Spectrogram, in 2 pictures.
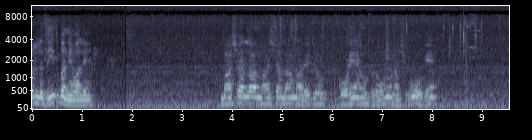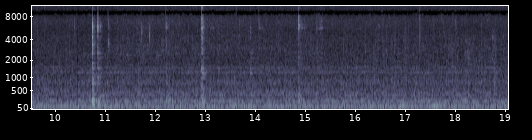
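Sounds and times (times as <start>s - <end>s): fritters sizzling in hot oil: 0.2s - 19.0s
wire skimmer clicking on pan: 10.7s - 13.1s.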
